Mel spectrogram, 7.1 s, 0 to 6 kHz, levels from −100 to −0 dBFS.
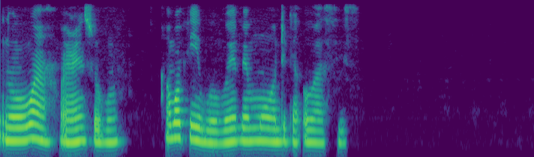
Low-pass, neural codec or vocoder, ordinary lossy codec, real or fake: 5.4 kHz; none; none; real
